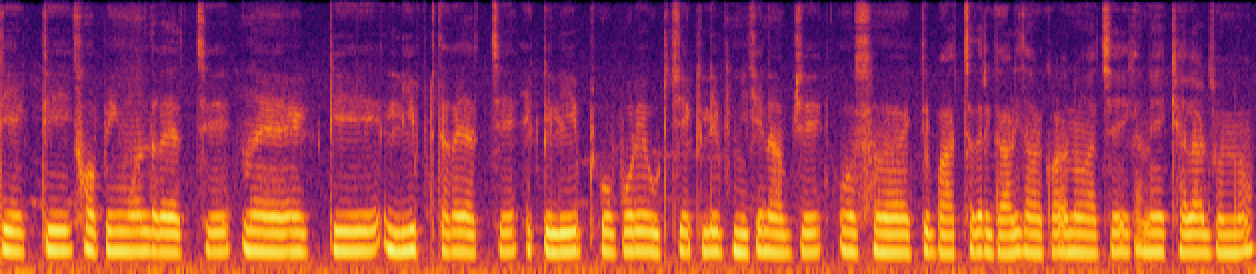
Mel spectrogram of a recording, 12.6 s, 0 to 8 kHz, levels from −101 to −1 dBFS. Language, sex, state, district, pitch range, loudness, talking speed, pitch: Bengali, male, West Bengal, Dakshin Dinajpur, 160-170 Hz, -14 LUFS, 140 wpm, 165 Hz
